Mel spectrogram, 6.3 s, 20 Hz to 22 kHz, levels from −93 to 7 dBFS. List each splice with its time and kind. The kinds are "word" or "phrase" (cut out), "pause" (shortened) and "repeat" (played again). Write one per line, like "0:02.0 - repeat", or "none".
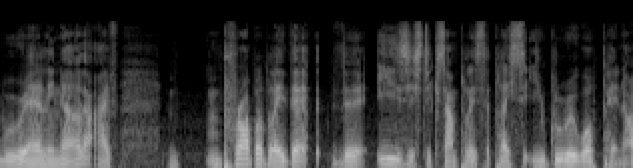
none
